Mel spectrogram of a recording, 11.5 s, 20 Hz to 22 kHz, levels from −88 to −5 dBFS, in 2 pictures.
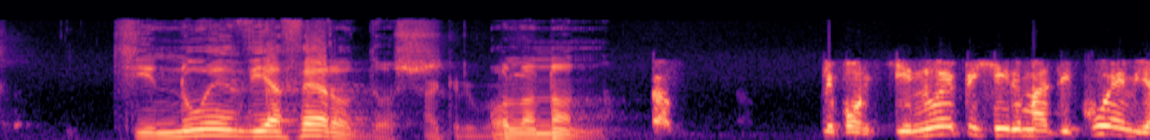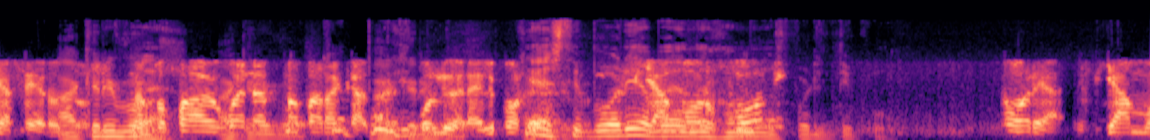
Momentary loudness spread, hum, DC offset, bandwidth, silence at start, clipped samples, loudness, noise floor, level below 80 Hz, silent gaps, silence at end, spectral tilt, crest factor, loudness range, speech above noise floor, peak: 12 LU; none; under 0.1%; 12 kHz; 0.6 s; under 0.1%; -17 LUFS; -61 dBFS; -54 dBFS; none; 0 s; -4.5 dB/octave; 18 dB; 4 LU; 44 dB; 0 dBFS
